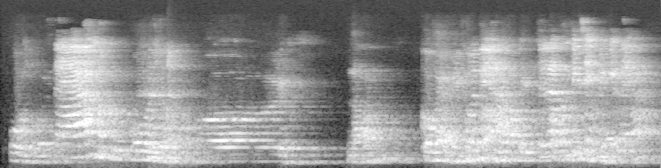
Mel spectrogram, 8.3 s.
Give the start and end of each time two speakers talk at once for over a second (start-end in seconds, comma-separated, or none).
5.8-7.5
